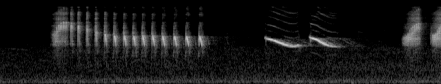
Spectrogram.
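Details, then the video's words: Clear white-shouldered triller song, recorded as tutor material for magpie-robins: a rapid run of about a dozen evenly spaced chirps, then two strong descending slurred whistles and closing harsh double notes. "MASTERAN kapas tembak suara jernih"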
